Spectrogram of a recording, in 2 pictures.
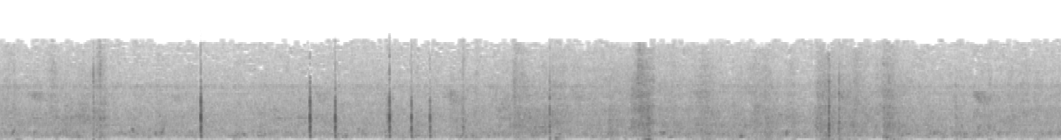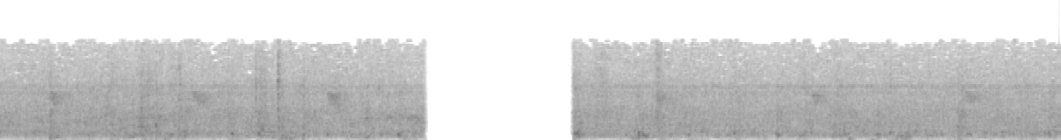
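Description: Steady rush of river water, with dry roots and twigs snapping and crackling underfoot as she steps down and sets things on them, busiest in the first five seconds. The sound drops out completely for about a second near the end.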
